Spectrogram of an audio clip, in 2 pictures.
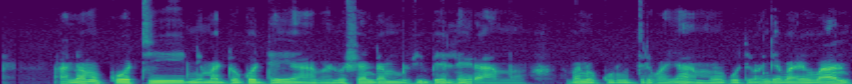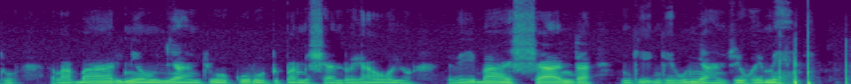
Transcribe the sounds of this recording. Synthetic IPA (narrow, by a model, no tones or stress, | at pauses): a̰namuko̞tine̞madʱo̞ko̞dʱe̞jaʋano̞ʃandamuʐibʱe̞ɮe̞ɾamoʋano̞kuɾud͡zirwajamokutiʋaŋɡe̞ʋaɾiʋantʰuʋaɓaɾine̞uɲanʐiɦukuɾutupamiʃando̞jaojo̞ʋe̞iɓaːʃandaŋɡeuɲanʐiɦwe̞me̞ːne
